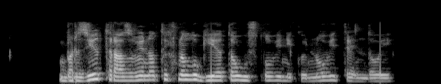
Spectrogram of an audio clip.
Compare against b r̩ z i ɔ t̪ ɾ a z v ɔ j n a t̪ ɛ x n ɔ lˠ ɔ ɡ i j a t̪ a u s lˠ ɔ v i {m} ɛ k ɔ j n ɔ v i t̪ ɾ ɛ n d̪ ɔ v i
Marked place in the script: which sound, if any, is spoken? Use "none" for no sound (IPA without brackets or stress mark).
n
